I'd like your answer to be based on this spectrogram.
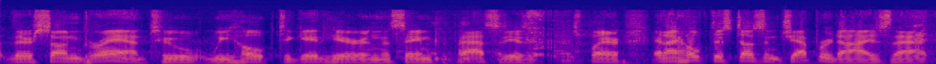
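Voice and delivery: chuckling while joking; laughing. Real, not acted. Teasing joke about hiring tennis parents.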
